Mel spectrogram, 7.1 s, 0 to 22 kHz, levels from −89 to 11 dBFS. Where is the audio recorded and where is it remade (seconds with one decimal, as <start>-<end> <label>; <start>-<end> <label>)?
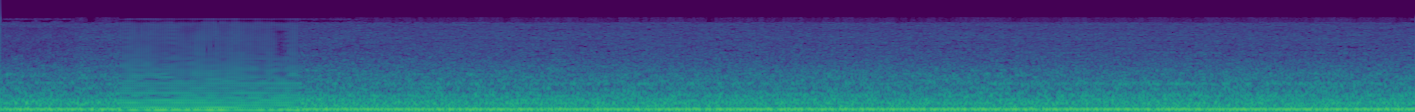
0.0-0.6 recorded; 0.6-1.5 remade; 1.5-7.1 recorded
